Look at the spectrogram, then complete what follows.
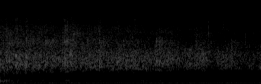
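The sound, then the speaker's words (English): A crowd gives God a big hand clap at a preacher's call during a sermon, a dense wash of many hands clapping at once, sustained and fairly even throughout without pause or spoken voices. “Give God a big hand clap because you believe that God is a great God of grace.”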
